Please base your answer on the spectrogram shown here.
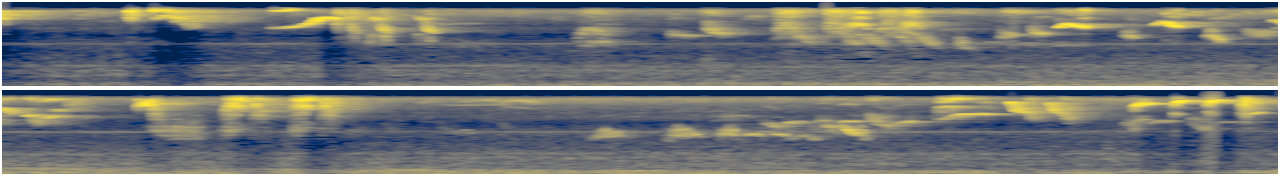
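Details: Orange-headed thrush in full song: bursts of very high, squeaky whistles and fast slurred notes in varied phrases separated by short pauses, over a low background hum.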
